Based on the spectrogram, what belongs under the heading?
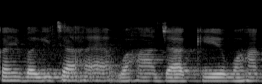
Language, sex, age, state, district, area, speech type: Hindi, female, 30-45, Bihar, Samastipur, rural, spontaneous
